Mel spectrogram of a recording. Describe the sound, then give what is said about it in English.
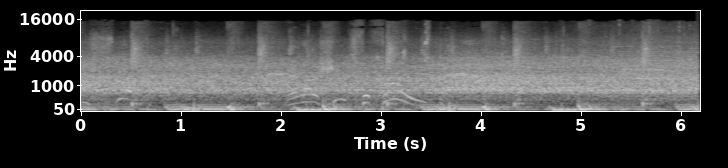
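A steady, loud roar of basketball fans cheering in an arena, with scattered rising whoops, sneaker squeaks and dull ball bounces running through the constant crowd noise. “I don't like to hear the fans cheering.”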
